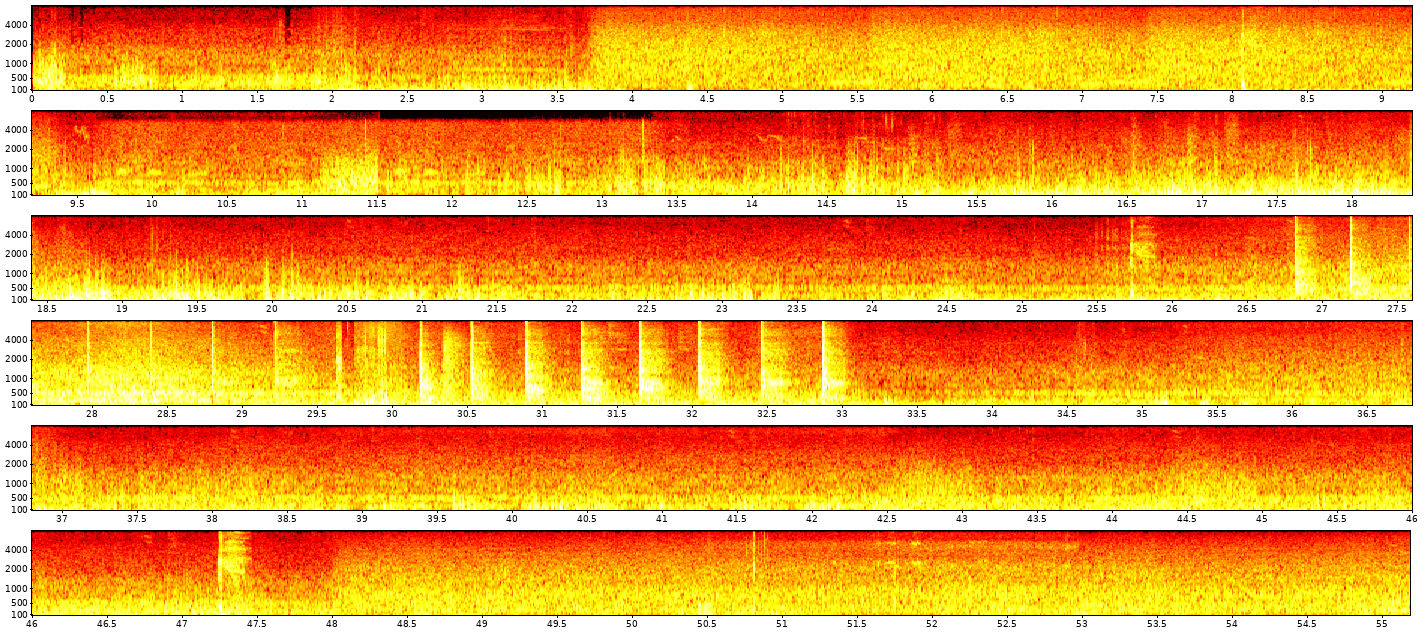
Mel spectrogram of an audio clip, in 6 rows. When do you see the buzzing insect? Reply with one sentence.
You can hear the buzzing insect from 0.0 to 55.1 s.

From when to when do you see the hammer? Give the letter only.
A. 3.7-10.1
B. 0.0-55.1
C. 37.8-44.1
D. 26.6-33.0
D.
